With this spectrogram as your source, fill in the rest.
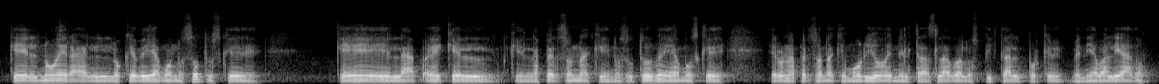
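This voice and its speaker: A man, speaking in a very low voice, gives a heartfelt personal testimony to his recovery group. He tells his story earnestly, repeats phrases and restarts them often. The sound is dull and lo-fi, like a radio broadcast.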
